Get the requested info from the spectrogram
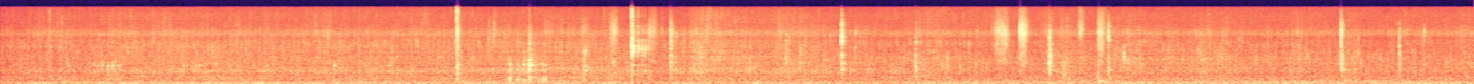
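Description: A stir-fry of kohlrabi, chicken and celery sizzling steadily in a wok over a gas burner, with a spatula scraping and knocking against the pan as the vegetables are tossed.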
